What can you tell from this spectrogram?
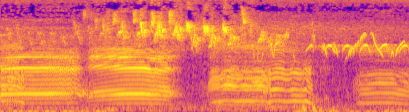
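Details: Herd of cattle gathered in an open field in quiet village surroundings, grazing; three sustained lowing moos follow one another with short gaps, while small birds twitter at high pitch behind them.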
